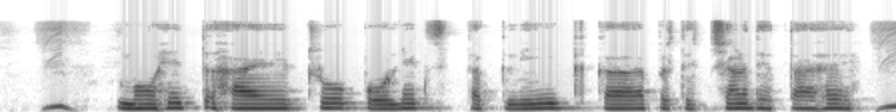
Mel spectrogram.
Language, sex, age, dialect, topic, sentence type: Hindi, male, 25-30, Awadhi Bundeli, agriculture, statement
